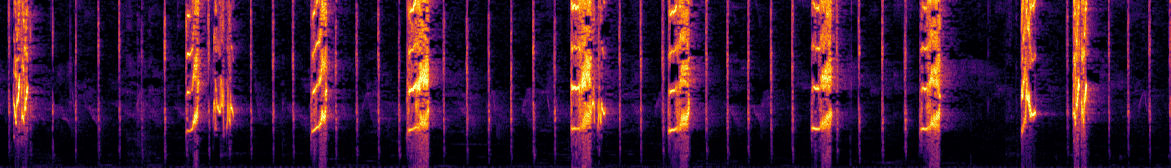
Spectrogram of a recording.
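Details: Lovebird song used as a training recording for morning, noon and night: shrill, twisting chirp bursts high in pitch, each under half a second, coming roughly every one to one and a half seconds over a steady faint ticking.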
